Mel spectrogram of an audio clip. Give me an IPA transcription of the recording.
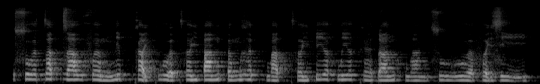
s u˧ ə̯ t̪ a˦˥ t̚ z a˧ w f əː˧˩ m n i˦˥ p̚ k a̰˧˨ j k w ṵ˧˨ ə̯ t̪ʰ ə˨˦ j ʔ a˨˦ n ʔ ə˨˦ m ɣ ə˦˥ t̚ h w a˨˩ t̚ t̪ʰ ə˨˦ j ʔ i˧ ə̯ h w i˧ ə̯ k ɛ̤˨˩ ɗ a˨˦ n h w a̤˨˩ ŋ s ṳ˨˩ ɣ u˧˩ ə̯ f ə̰˧˨ j z i˧˩˨

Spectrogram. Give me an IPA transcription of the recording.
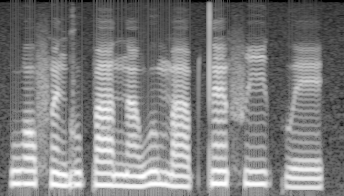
w ɔ˦ f ɛ̃˧ ɡ u˧ p aː˧ n ã˨ w u˦ m aː˨ p t ɛ̃˦ f iː˦ kʷ e˨

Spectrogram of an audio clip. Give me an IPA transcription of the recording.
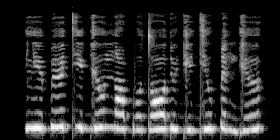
lʲ ø ɓ ø tʲ œ ɡʲ o n ɑ b o d ɔ ɗ ʉ ɡʲ ʉ dʲ u ɓ ɛ n ɡʲ ɵ

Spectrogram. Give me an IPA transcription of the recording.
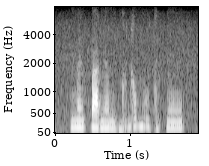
m ɛ̃˧ k͡p a˧ ɡ ɛ̃˧ m i˨ ɡ u˨˦ d o˦ b u˦˨ t i˨ k͡p ũ˧

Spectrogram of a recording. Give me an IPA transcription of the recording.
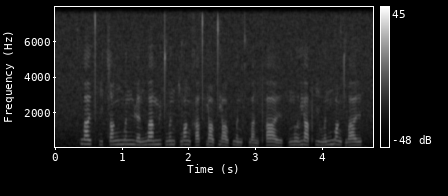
pʰ w a˦ ɪ̯ t̪ʰ i˨˩ t͡s ɑ˦ ŋ n̪ w ə˦ n n̪ ɥ ɛ˨˦ n̪ w ä˦ m y˥˨ t̪ w ə˥˨ n t͡s w ɑ˥˨ ŋ x ä˦ t̪ʰ j ɑ˨˦ ʊ̯ t̪ j ɑ˨˦ ʊ̯ p w ə˨˦ n kʰ w a˨˩ n pʰ a˥˨ ɪ̯ | n̪ ɤ˨˦ l j ä˨˦ pʰ i˨˩ l w ə˦ n m w ɑ˥˨ ŋ t̪ w a˦ ɪ̯

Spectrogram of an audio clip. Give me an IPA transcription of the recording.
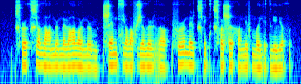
t͡ɕʰ ə˞ θ ɕ ʌ ð ɑ n ə˞ n ʌ ɭ ɑ lˠ ə˞ n ə˞ m | ʂ ɛ m sʲ ə˞ lˠ ʌ f ʒ ə ð ə˞ ɭ r ʌ | f ə˞ n ɛ ɭ t͡ɕʰ ɪ tʲ t͡ɕʰ ʌ ʂ ə h ʌ n ɪ f m ə j ɪ t lʲ ɛ lʲ ʌ θ

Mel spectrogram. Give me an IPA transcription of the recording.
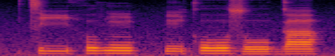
t͡s iː˨ h ʊ˦ v ũ˦ | ĩ˨ kʰ oː˦ z oː˨ ɡ a˦

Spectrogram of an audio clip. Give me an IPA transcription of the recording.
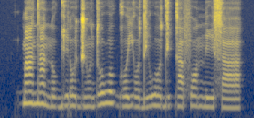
ɡ͡b ã˦ d ã˦˨ n o˧ ɡ i˧ ɾ o˧ d͡ʒ ũ˧ d o˦ w o˦˨ ɡ o˧ j o˨ d i˨˦ w o˧ d i˧ ɡ a˧ f ɔ˧ n i˧ s a˧

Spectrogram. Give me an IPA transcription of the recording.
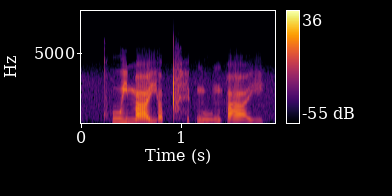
kʰ uː˥ j m aː˧ j ɐ˥ p̚ t͡sʰ ɪ˧ k̚ n̪ uː˨˥ ŋ p aː˨ j

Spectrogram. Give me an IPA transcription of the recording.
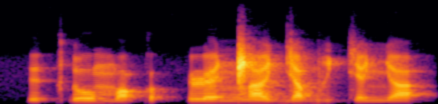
ɪ˩ k ɗ o˥ m ɒ˩˧ k | ɭ ɛ˥ ŋ͡ǁ a˧˥ ɟ a˥ b i˧ c æ˩ ɲ a˩

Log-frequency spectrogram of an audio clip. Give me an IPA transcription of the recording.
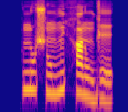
n u˦ ʃ ũ˧ m ĩ˦ h ã˦˨ ɾ ũ˨ ɡ e˨

